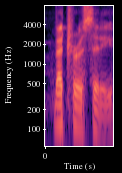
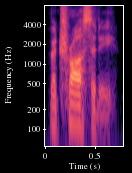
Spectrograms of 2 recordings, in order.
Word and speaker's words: Metro City: because it's a city's called Metro City or as Megamind keeps mispronouncing it atrocity which actually then I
